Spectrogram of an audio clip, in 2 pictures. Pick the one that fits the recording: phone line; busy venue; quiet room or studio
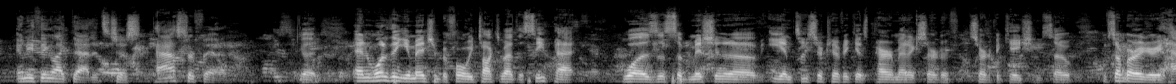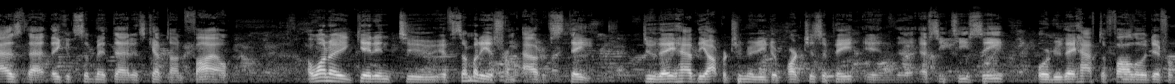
busy venue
